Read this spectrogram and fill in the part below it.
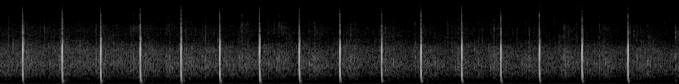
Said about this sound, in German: Kommt, ihr Lieben, wir geben Jesus mal einen majestätischen Applaus.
